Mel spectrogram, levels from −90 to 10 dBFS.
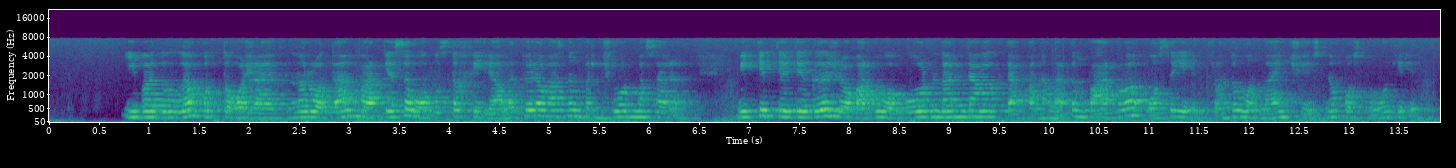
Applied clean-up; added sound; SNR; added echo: none; Wind; 13 dB; reverberation time 0.8 s.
